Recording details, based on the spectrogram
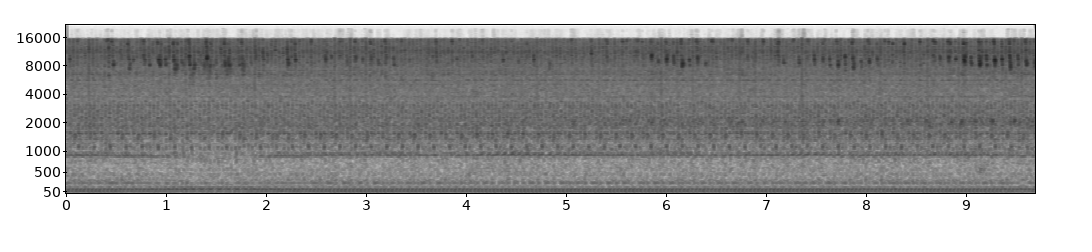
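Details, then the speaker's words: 1972 Datsun 510, L20B engine, carbureted, after finding a large vacuum leak at the carburetor base and adjusting idle to about 470. Even, steady idle with a smooth low hum, no hunting, misses or surging; very stable. "right now I'm just adjusting the idols through right now I'm at 470 and it's idling which is fantastic"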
